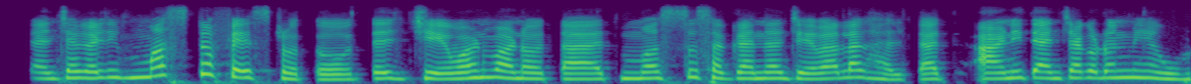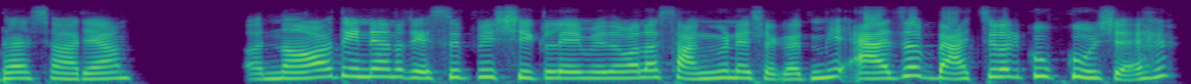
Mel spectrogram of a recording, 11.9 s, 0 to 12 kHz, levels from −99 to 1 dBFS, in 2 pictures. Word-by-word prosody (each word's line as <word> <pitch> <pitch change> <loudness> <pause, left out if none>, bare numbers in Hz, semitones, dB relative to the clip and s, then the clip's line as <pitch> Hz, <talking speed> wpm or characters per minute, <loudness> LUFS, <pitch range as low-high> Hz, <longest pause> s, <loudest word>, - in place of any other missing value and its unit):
त्यांच्या 240 +2 -2
घरी 260 +3 0
मस्त 330 +9 0
फेस्ट 275 -4 +1
होतो. 205 -2 -2
ते 240 +3 -2
जेवण 245 +4 +2
बनवतात, 225 -4 +1
मस्त 245 +4 -1
सगळ्यांना 245 -1 +1
जेवायला 240 +5 0
घालतात 215 -2 -3 0.2
आणि 245 +3 +1
त्यांच्याकडून 265 +1 0
मी 280 -1 +1
एवढ्या 235 +1 -1
साऱ्या 230 0 -1 0.7
अ, - - -5
नॉर्थ 260 +8 +2
इंडियन 310 -1 +3
रेसिपीज 285 +2 0
शिकले 260 -2 +1
मी 250 0 -1
तुम्हाला 260 +3 +1
सांगू 250 -1 +1
नाही 260 -2 +1
शकत. 215 0 -3
मी 285 - +2
ॲज 240 +7 +4
अ, - - +4
बॅचलर 295 +6 +2
खूप 330 -2 0
खुश 265 -6 +2
आहे. 235 +11 -1
250 Hz, 170 wpm, -22 LUFS, 230-275 Hz, 0.7 s, ॲज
